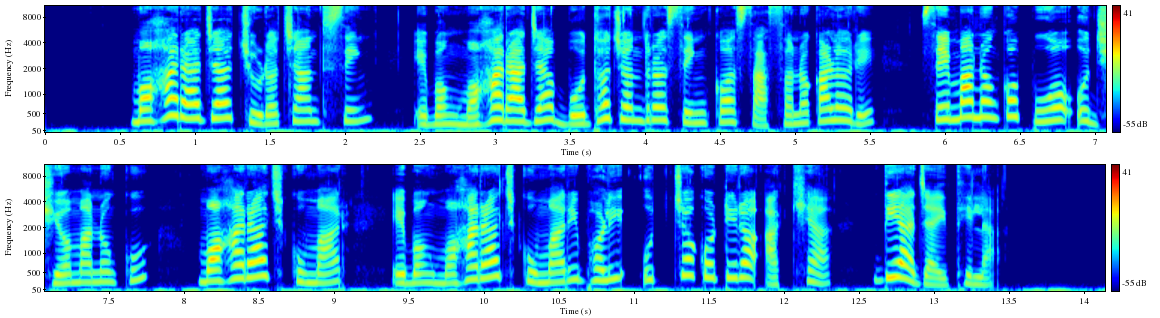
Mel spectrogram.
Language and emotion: Odia, neutral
